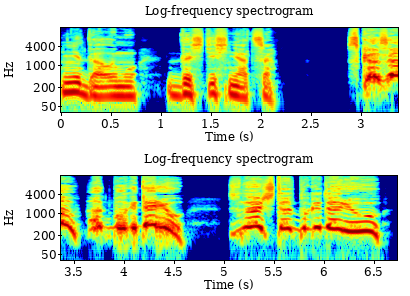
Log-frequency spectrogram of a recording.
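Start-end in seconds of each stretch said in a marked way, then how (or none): 2.8-6.6 very high, louder insistent pirate; insist, won't take no. A narrator's reading. Pirate insists on rewarding Funtik, very high and loud. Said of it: "настаивал он".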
